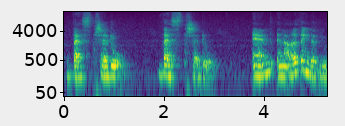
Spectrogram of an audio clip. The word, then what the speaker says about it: středu: And another thing that you might have noticed, we cannot say v středu because it's just too difficult to pronounce. So for pronunciation reasons, v will be changed into ve.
